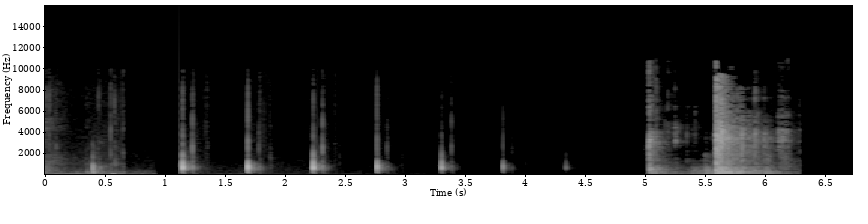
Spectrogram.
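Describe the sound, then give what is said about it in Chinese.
A door rattles open, then a run of sharp, evenly spaced knocks fades out before the door is pushed open and swung shut with a scraping thud, with no voices. “哦，你刚才不是不给我开门吗？”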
